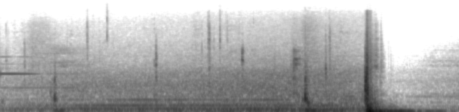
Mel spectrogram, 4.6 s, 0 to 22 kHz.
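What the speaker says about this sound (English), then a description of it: "Let me close the door." A 2014 Lexus GX460 SUV door swings shut with a solid, close thunk near the end. Fainter clicks and rustles come before it, and a quiet hum runs underneath.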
